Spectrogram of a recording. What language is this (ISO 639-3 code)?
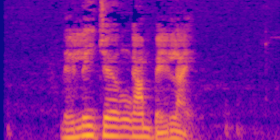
yue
